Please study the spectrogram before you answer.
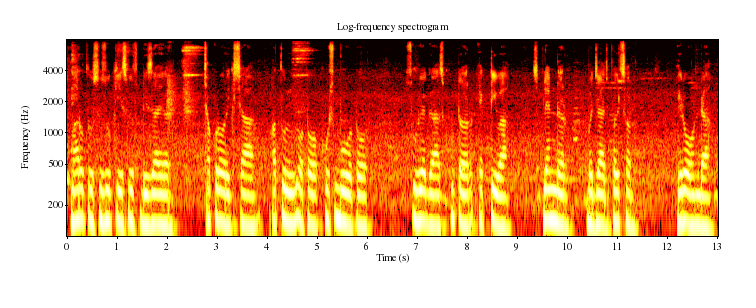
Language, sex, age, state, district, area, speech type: Gujarati, male, 45-60, Gujarat, Rajkot, urban, spontaneous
